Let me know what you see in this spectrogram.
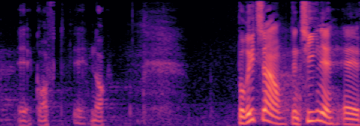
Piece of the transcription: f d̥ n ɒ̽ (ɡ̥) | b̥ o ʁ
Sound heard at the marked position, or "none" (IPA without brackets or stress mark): ɡ̥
